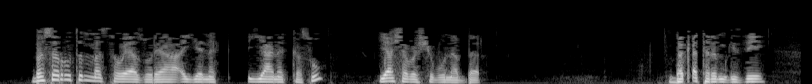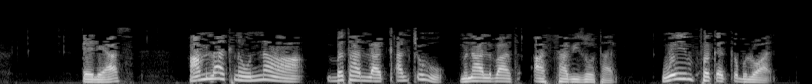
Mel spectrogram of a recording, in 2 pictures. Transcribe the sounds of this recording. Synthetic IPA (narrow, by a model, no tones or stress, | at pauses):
bəsərːut̪ʰɨnməsəwjazuɾɪja | ɨjːanəkːəsu | jaʃəβəʃːɨβunəbːəɾ | bəkʼət̪ʰɨɾɨmɡize̞ | ʔelijas | ʔamlaknəwɨnːa | bət̪ʰalːakʼalt͡ʃʼɪhumɨnalβat̪asːaβizot̪ʰa̰l | wɔjɪmfəkʼɨkʼbɨləwa̰l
